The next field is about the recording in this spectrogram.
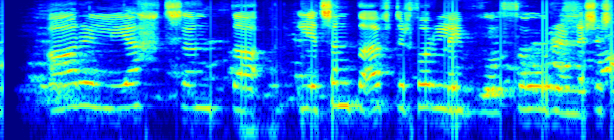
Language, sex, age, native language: Icelandic, male, 12, Icelandic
